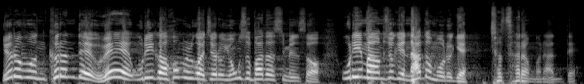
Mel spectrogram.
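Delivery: high, loud, impassioned sermon voice; fervent preaching. Acted. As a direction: preach it hard to the congregation. Preaching at full force.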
